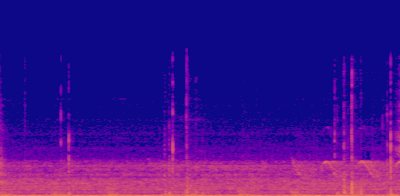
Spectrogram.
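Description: Scattered key clicks of typing on a computer keyboard, a few keystrokes at a time, over a low steady hum.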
